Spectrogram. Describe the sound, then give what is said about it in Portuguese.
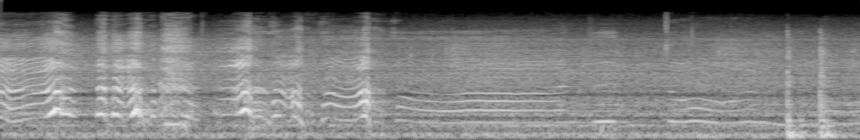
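A frightened girl crying, with choppy whimpering sobs that give way to a long, wavering, drawn-out whimper. “Chora, minha filha, chora.”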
